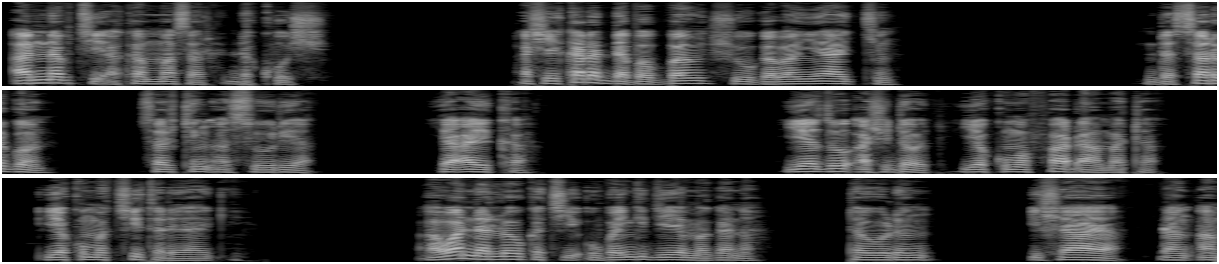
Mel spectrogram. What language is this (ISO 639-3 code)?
hau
